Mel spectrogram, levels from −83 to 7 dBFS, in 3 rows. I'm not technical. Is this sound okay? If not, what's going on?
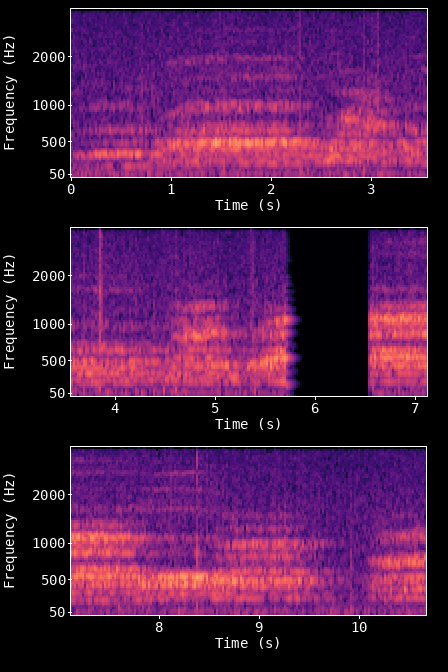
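No. From 5.69 to 6.55 seconds there is a call audio freeze. The sound buzzes, fades to near silence, then resumes, likely from delayed network packets.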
